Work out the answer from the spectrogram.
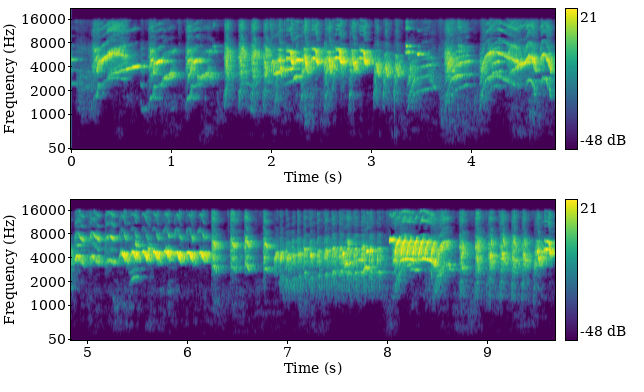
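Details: Lively captive European goldfinch in a canary-breeding setup pours out nearly ten seconds of continuous song: rapid chattering twitters, nasal buzzes and repeated trilled, whistled segments.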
